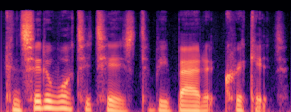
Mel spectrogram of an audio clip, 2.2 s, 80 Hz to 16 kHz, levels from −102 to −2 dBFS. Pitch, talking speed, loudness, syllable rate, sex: 130 Hz, 245 wpm, -18 LUFS, 5.6 syllables/s, male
